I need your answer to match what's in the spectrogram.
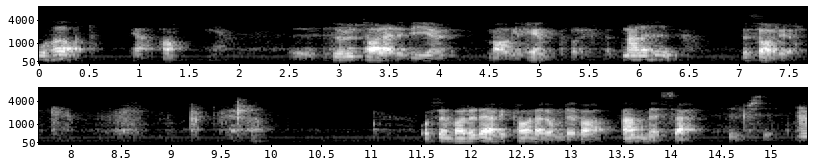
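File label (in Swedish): Brösarp Skåne, dialekter, svenska sagor; Folkminnen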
